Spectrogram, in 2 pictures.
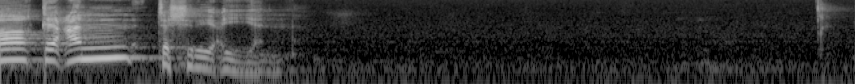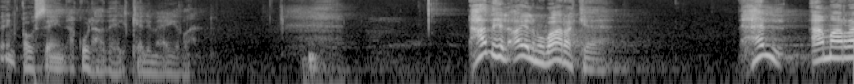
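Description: A man speaks with animation into a microphone in an echoing room, pausing between phrases.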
